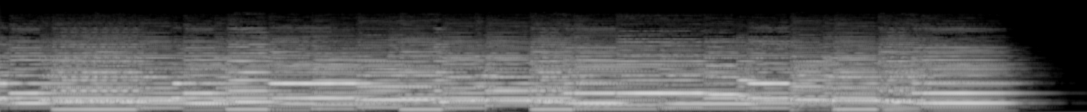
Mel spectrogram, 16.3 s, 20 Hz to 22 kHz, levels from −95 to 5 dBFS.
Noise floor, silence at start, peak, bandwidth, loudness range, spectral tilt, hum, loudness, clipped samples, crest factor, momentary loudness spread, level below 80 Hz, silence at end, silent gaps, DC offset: -69 dBFS; 0 s; -4 dBFS; 8.4 kHz; 3 LU; -7 dB/octave; none; -17 LUFS; under 0.1%; 12 dB; 6 LU; -58 dBFS; 0.95 s; none; under 0.1%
